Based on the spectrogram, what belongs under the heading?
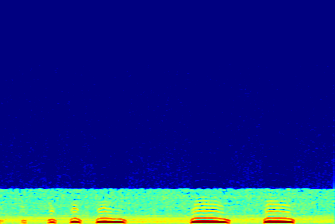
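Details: Early morning at a cavity on Audubon Starr Ranch, California, a pair of great horned owls calls: short stuttering hoots building into three longer, deep, level hoots, against a quiet steady hum.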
